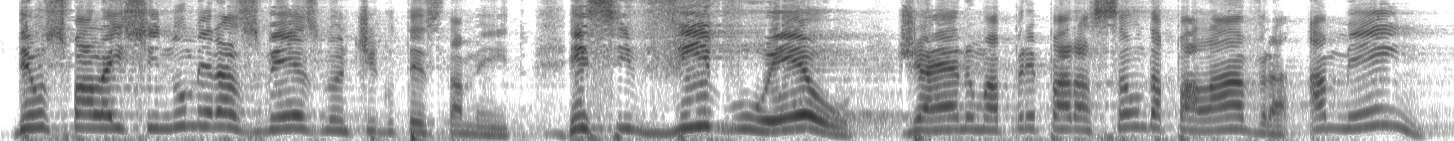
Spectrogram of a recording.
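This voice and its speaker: A man preaching a sermon as pastor, impassioned and often dropping to soft, intense tones. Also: very high-pitched, animated, moderate pace. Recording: long reverb of a church hall.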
